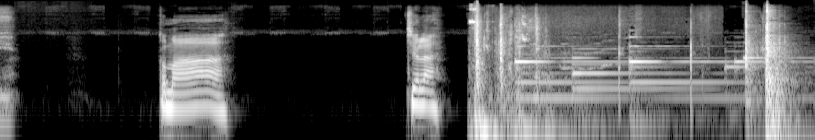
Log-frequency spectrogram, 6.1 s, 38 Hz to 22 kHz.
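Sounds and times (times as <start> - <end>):
speech: 1.2 - 1.8, 3.1 - 3.6
bedroom door pushed open with dull thunks and knocks: 3.5 - 4.3, 5.6 - 6.1.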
